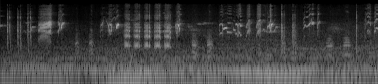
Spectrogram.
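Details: Morning song of a Javan myna, recorded as masteran and pancingan material. Rapid series of harsh rasping notes and clicks alternate with short high whistles, over a low steady background hum.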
